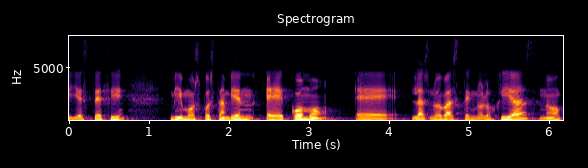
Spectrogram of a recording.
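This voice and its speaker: A woman with a Catalan accent, whose first language is Catalan, opens a seminar session as its organizer, talking haltingly with frequent tag questions and restarts. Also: on the low side, clear, resonant tone. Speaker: course organizer and moderator. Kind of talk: seminar introduction.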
